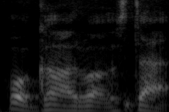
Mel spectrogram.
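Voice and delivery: ordinary delivery

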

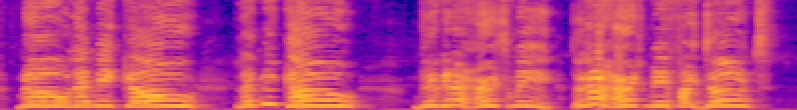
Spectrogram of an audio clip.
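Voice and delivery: very high, frantic, panicked screaming. Game master voicing an undead ghoul woman who is screaming, screaming in panic. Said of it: "And she's like screaming".

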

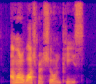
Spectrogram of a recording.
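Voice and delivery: normal talking voice

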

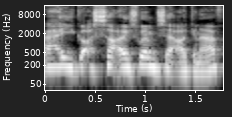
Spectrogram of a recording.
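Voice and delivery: playful, high, joking banter tone. Retelling joking around with the swim coach at the poolside, retelling a joking request. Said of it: "like joking".

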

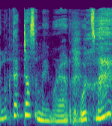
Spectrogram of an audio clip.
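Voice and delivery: formal politician-style official delivery. Talking about Victoria reaching no cases: Dan Andrews impression. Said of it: "I'm gonna be a bit of a Dan Andrews right now".

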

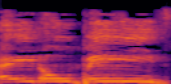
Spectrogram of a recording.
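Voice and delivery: mock very high shouted call. Retelling a heckle from a student in the front row: imitating someone shouting. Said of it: "she shouts out".

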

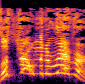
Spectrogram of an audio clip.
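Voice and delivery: very high, thrilled, excited blurted outburst. Retelling how a character reacted after being untied: imitating very excited shouting. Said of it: "very excited".

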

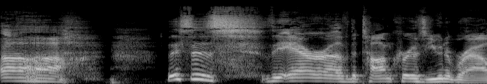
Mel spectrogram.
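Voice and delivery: weary frustrated sigh. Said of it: "my wife just let out an exasperated sigh and said".

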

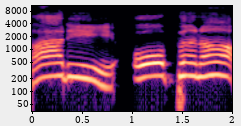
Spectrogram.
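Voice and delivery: distant voice, as if far down a corridor. The dwarf looks up through the door slot and speaks, distant as down a corridor. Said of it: "When he speaks, though, it sounds like he's at the other end of a corridor".

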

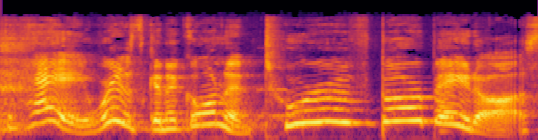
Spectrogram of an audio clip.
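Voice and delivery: high, upbeat, cheery American tour-guide voice.

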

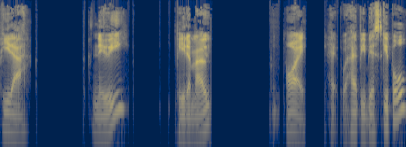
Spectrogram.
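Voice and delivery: terrible fake Australian accent with swooping pitch. Showing a best accent after being asked: terrible Australian accent. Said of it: "still have a terrible Australian accent".

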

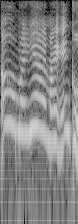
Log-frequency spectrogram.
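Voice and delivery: mock tearful, very high crying wail. Retelling a story about the Doctor and Susan, imitating Susan crying. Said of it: "Susan starts crying".

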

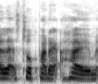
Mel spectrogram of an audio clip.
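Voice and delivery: plain

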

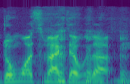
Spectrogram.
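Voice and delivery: ordinary talk

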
